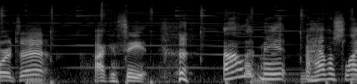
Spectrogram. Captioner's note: laughs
